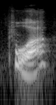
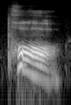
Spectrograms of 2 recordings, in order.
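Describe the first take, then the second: First: The vowel glides like 'ua'. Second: The vowel is a long 'or'. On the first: This is the dictionary pronunciation. "in the Oxford Dictionary, it says it's poor" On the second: This is the current London pronunciation. "the young people in London is saying it as poor"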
